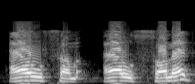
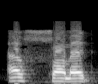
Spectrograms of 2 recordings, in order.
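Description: First: A clear l is heard before the s. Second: The l merges into a doubled s sound. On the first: The speaker calls it wrong. "we don't say Kul huwa Allahu al-Samad" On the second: The speaker calls it right. "we say Al-Samad"

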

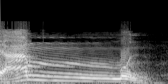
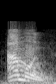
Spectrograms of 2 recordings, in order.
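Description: First: The m sound is long and doubled. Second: The m sound is short and single. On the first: The speaker calls it right. "You say ammun. That means there's two memes" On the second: The speaker calls it wrong. "You don't say amun"

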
